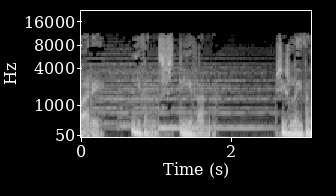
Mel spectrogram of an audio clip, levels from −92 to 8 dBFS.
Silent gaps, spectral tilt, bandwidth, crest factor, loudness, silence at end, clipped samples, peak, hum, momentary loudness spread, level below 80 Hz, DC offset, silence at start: none; -4.5 dB/octave; 11.5 kHz; 16 dB; -17 LUFS; 0 s; under 0.1%; -2 dBFS; none; 17 LU; -22 dBFS; under 0.1%; 0 s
